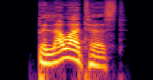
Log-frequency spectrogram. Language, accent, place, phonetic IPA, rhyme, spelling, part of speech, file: German, Germany, Berlin, [bəˈlaʊ̯ɐtəst], -aʊ̯ɐtəst, belauertest, verb, De-belauertest.ogg
- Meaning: inflection of belauern: 1. second-person singular preterite 2. second-person singular subjunctive II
